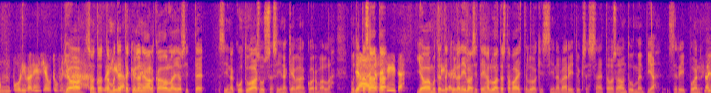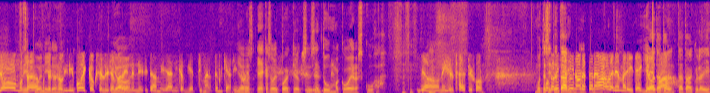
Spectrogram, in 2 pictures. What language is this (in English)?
Finnish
